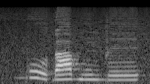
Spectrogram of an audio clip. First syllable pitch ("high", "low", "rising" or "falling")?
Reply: falling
